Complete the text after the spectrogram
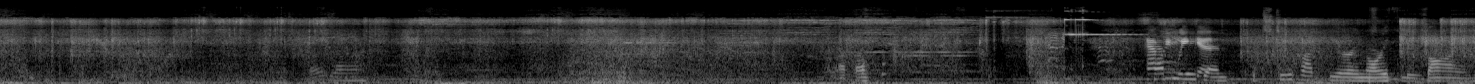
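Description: Game spell effects whoosh and crackle in a battle.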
